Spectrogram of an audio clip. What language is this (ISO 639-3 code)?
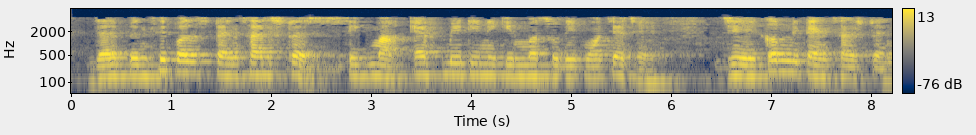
guj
